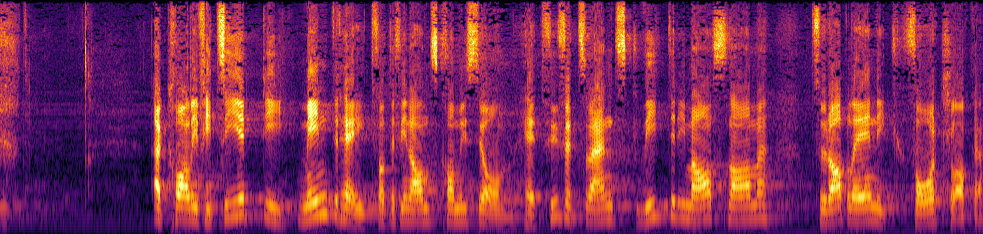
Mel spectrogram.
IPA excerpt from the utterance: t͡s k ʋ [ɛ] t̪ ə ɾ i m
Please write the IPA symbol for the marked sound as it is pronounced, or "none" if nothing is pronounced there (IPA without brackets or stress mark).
i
